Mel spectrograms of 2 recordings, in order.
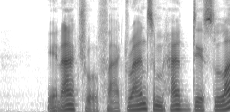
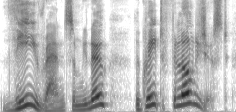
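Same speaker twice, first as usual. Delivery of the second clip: languid upper-class gent; 10 semitones higher than usual. Acted. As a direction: play him smug and breezy. Devine's voice held.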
